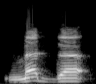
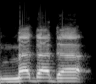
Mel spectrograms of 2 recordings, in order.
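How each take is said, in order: First: The two d sounds merge into one doubled d. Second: The two d sounds are split by a vowel. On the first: The speaker calls it right. "you'd say madda" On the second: The speaker calls it wrong. "You don't say madada"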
